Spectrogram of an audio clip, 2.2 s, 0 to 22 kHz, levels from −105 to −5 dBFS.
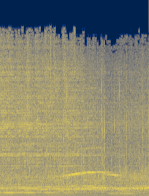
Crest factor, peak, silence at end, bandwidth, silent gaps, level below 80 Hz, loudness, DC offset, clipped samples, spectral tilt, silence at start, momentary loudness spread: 14 dB; 0 dBFS; 0 s; 19.5 kHz; none; -52 dBFS; -12 LUFS; under 0.1%; under 0.1%; 0 dB/octave; 0 s; 4 LU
